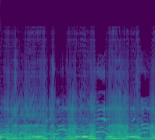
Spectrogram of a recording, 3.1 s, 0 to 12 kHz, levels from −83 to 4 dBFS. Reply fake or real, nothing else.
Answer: fake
